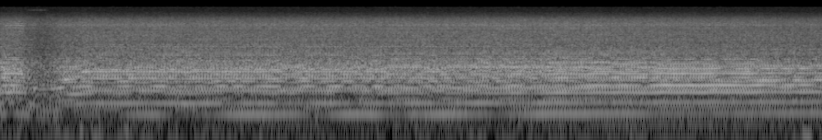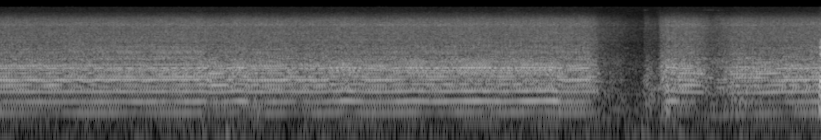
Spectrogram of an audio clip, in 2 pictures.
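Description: A racing powerboat engine roars steadily at full throttle while rounding a corner, a loud sustained drone with a brief dip near the end, no voices.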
